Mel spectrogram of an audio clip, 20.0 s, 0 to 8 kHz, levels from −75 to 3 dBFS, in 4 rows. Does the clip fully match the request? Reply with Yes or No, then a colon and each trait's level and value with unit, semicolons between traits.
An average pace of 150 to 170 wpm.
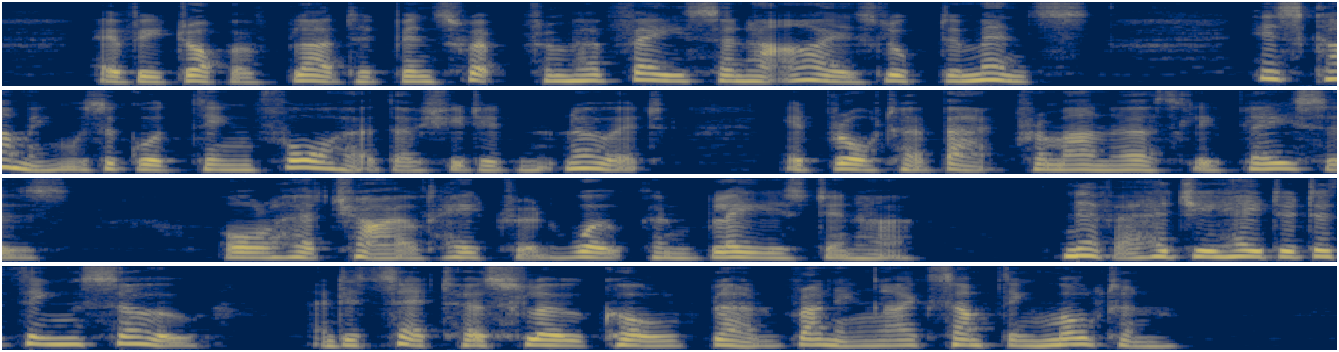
No: average, 190 wpm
